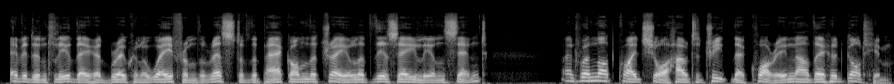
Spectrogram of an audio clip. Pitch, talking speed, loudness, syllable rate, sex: 115 Hz, 220 wpm, -18 LUFS, 5.4 syllables/s, male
